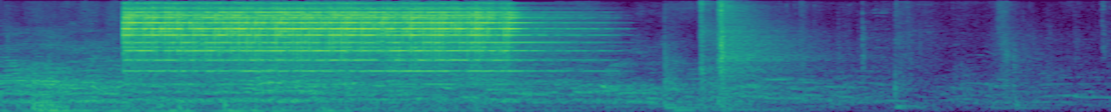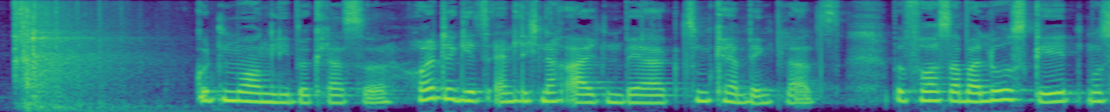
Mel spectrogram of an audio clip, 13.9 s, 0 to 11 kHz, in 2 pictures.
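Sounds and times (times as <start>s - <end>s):
faint murmuring: 0.0s - 6.8s
electric school bell ringing in a classroom: 0.8s - 3.9s
speech: 8.2s - 13.8s.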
